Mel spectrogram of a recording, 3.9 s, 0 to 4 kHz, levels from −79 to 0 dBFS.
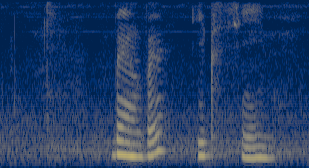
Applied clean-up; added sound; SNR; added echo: none; Chatter / Traffic noise, roadway noise / Train; 19 dB; none.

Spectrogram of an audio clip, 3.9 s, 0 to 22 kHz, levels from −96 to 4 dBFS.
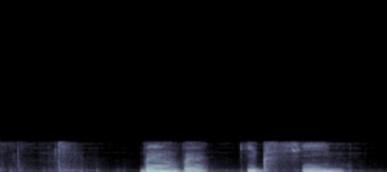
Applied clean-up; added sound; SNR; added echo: neural mask model RNNoise.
